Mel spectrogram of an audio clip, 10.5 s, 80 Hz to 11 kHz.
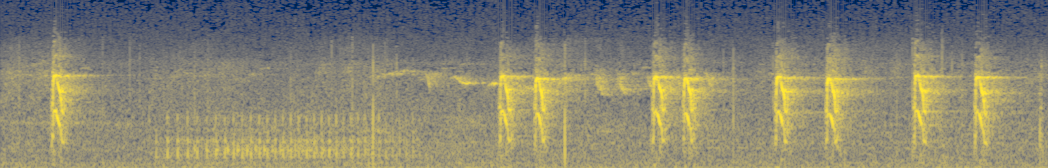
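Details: In a Malayan rainforest, recorded in the late 1950s to early 1960s, a male white-bellied (great black) woodpecker gives loud, piercing calls, mostly in quick pairs, and an early frantic drumming roll of about two seconds.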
